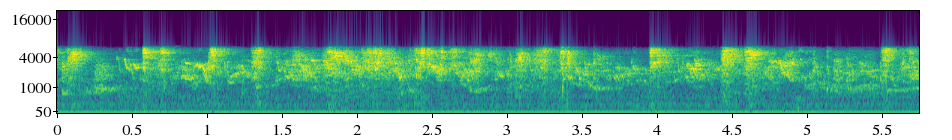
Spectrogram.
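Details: Two budgies playing indoors, producing lively high warbled chatter mixed with sharp chirps and squawks, rising and falling in loudness.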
